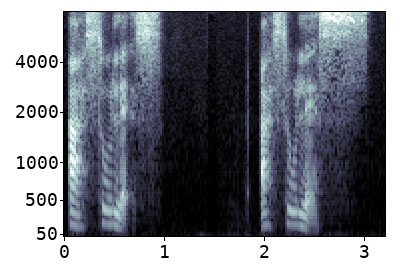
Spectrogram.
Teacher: But in Spanish, we don't, well, for Latin America, okay? Latin American Spanish does not make too much of a difference between the Z and the S.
